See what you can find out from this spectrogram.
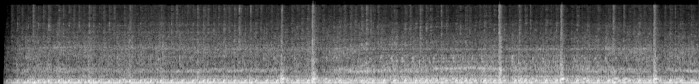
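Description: Uneven, loping V-twin idle with occasional sharp pops spaced irregularly over the beat; rough running, cause not pinned down.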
